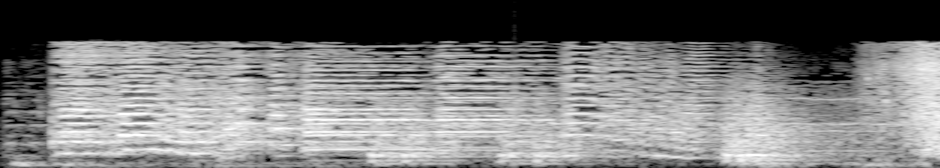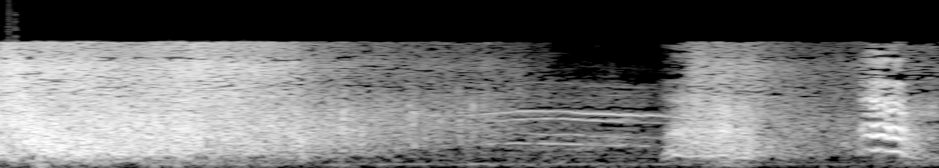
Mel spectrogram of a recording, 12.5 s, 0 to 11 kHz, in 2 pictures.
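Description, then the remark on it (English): Loud, whistling gusts of wind of at least 40 knots howl at first, then heavy waves surge and crash in a long roaring wash, followed by another burst of surf as the storm continues. “Oh, the wind must be 40 knots at least.”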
